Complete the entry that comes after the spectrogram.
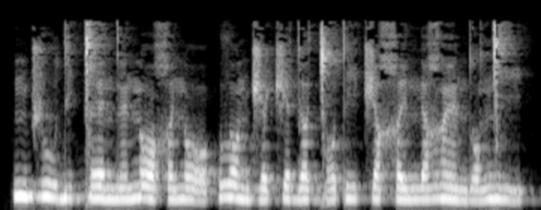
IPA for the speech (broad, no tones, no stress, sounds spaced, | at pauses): n d͡ʒ u d i ɡ͡ǀ ɛ n d ɛ̃ n ɔ χ ɘ n ɔ | ð ɔ n d͡ʒ ɐ t͡ʃ ɛ d ɐ ɡ͡ǀ ɔ t i t͡ʃ ɐ χ e ŋ ɛ ʁ ɛ̃ n d ɔ ŋ͡ǀ i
